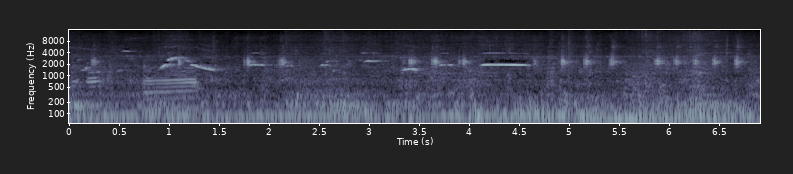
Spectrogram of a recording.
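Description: Birds chirping in short repeated calls, with one swooping squawk about a second in and a longer held call about four seconds in, over a steady low rumble.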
